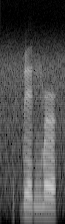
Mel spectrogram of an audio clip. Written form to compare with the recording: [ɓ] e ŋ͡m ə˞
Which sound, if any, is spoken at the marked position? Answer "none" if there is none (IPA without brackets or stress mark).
ɓ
